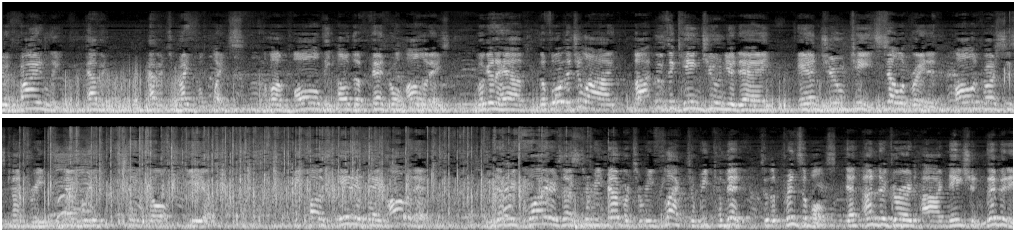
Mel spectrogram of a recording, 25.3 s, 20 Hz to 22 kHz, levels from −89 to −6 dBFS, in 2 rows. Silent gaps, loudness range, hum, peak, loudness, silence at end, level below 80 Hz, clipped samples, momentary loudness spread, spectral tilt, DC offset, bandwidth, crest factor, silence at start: none; 1 LU; none; -8 dBFS; -19 LUFS; 0 s; -52 dBFS; under 0.1%; 5 LU; -5.5 dB/octave; under 0.1%; 16 kHz; 12 dB; 0 s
